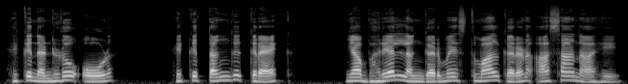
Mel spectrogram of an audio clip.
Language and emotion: Sindhi, neutral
